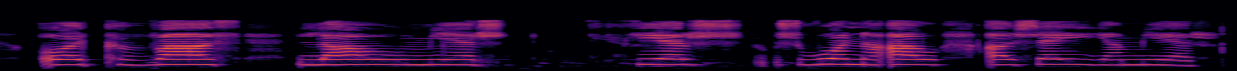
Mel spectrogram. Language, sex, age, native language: Icelandic, female, 12, Icelandic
